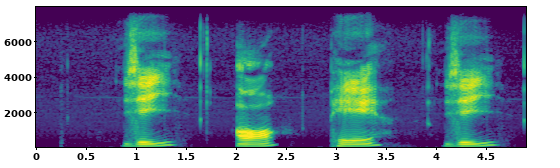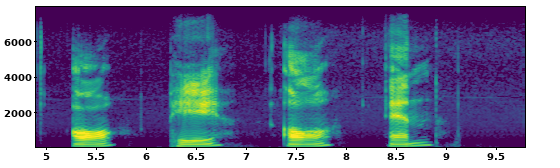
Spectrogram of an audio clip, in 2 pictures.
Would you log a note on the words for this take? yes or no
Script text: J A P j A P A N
no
